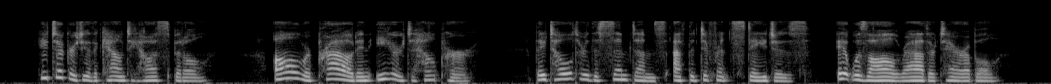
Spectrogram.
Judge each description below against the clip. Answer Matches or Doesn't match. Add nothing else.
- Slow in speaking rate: Doesn't match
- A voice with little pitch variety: Doesn't match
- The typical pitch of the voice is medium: Matches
